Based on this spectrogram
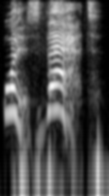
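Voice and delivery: gaping at a monster; startled Bing. Acted. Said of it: "Bing kinda looks and goes".

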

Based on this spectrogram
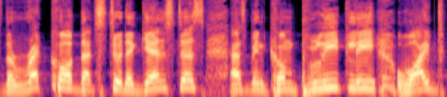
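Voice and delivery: preaching at full force. Acted. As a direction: proclaim it like the gospel's great news. Preaching the gospel to congregation.

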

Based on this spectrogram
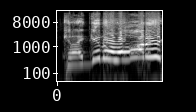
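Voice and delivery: very high, loud whiny demand; mocking lady customer. Bartender mocking the lady in the corner, very high loud whine. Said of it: "the lady in the corner going".

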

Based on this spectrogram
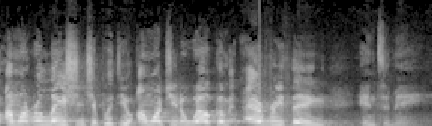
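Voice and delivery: high, fervent appeal; God, pleading. Acted. God asking the people for closeness, fervent high plea. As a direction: plead earnestly, pitched well above normal. God's earnest plea, acted.

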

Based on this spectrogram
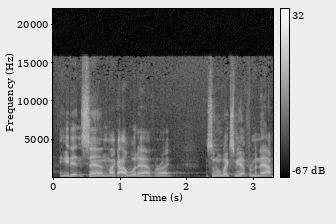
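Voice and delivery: ordinary talk, nothing marked

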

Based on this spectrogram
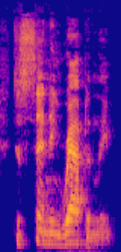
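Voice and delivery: plain reading voice

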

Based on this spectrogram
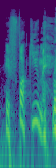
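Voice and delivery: high-pitched mock snottiness; playfully rude jab; hint of shit. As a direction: say it with mock attitude, half laughing. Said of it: "slightest hint of shit in your voice".

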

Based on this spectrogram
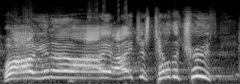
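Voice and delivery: mocking imitation. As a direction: parody a know-it-all insisting on honesty. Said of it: "That's obnoxious".

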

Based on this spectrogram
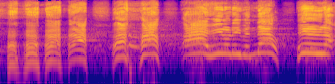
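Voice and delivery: high, giddy acted laughter; laughing out loud. Man texting back in bed, acting out giddy laughter. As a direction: squeal it through put-on laughter. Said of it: "but I'm laughing, literally, L O L, out loud".

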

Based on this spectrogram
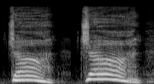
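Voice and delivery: calling out urgently. Acted. Tina urgently calls John.

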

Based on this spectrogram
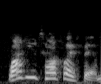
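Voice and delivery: high-pitched mock disbelief; incredulous. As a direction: ask in exasperated bafflement. Retold disbelief at senators' drawl.

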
